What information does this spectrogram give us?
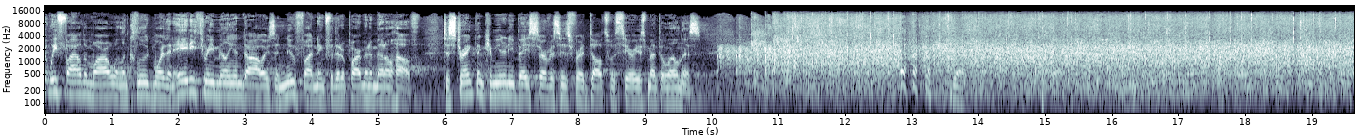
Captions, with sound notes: WE ALSO HAVE WORK TO DO TO BOLSTER BEHAVIOR HEALTH SERVICES. WE WILL INCLUDE 80Ã$80 MILLION TO SUPPORT MENTAL HEALTH. [ APPLAUSE ]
